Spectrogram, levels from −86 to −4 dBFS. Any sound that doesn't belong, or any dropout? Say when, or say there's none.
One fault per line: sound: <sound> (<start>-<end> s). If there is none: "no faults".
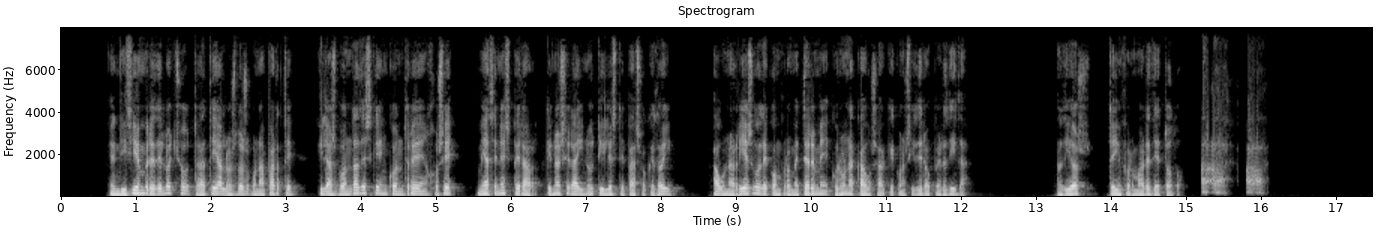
sound: throat clearing (15.2-16.1 s)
